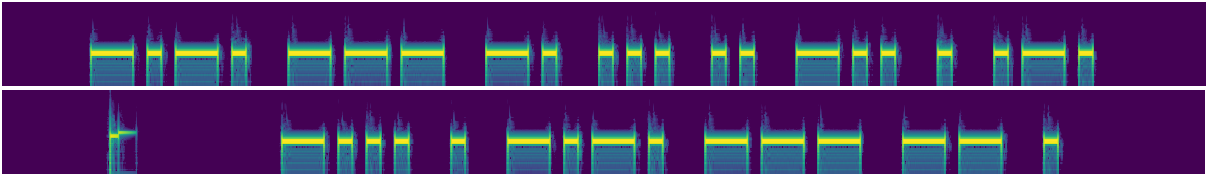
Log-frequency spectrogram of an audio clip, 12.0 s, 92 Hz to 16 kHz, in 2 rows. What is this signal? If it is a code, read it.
Morse code, heard as a keyed tone, about 17 wpm, 700 Hz. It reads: CONSIDER BECOME
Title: Sentences from Top 600 Words - New Word Drill - 17wpm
